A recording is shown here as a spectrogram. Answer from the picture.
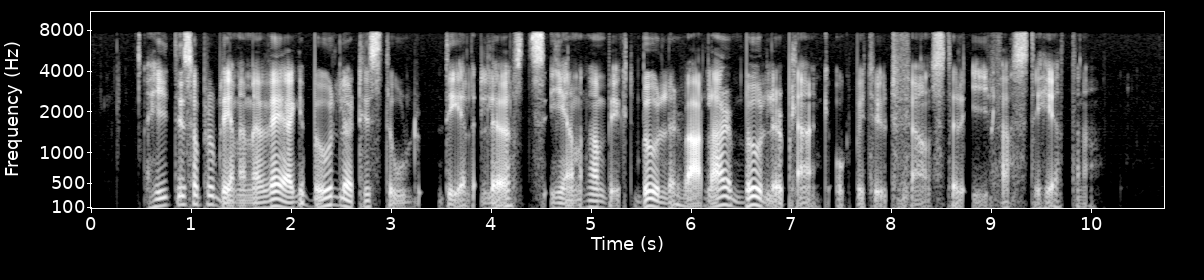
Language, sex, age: Swedish, male, 32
